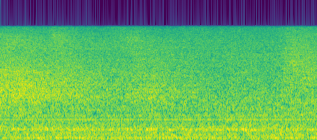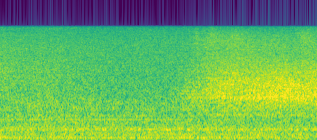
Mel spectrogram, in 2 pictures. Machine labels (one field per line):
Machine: fan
